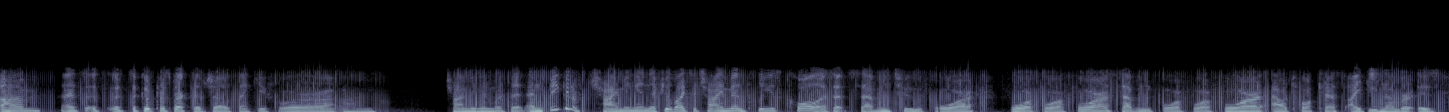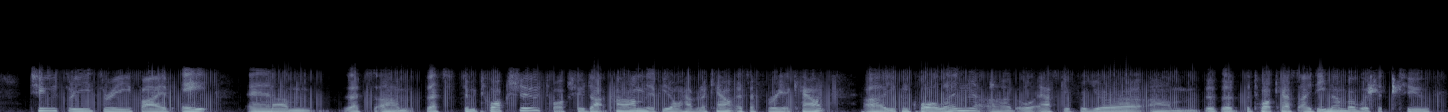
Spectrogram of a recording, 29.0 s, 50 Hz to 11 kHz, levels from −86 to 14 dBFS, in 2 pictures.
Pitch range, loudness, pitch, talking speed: 130-175 Hz, -28 LUFS, 145 Hz, 165 wpm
